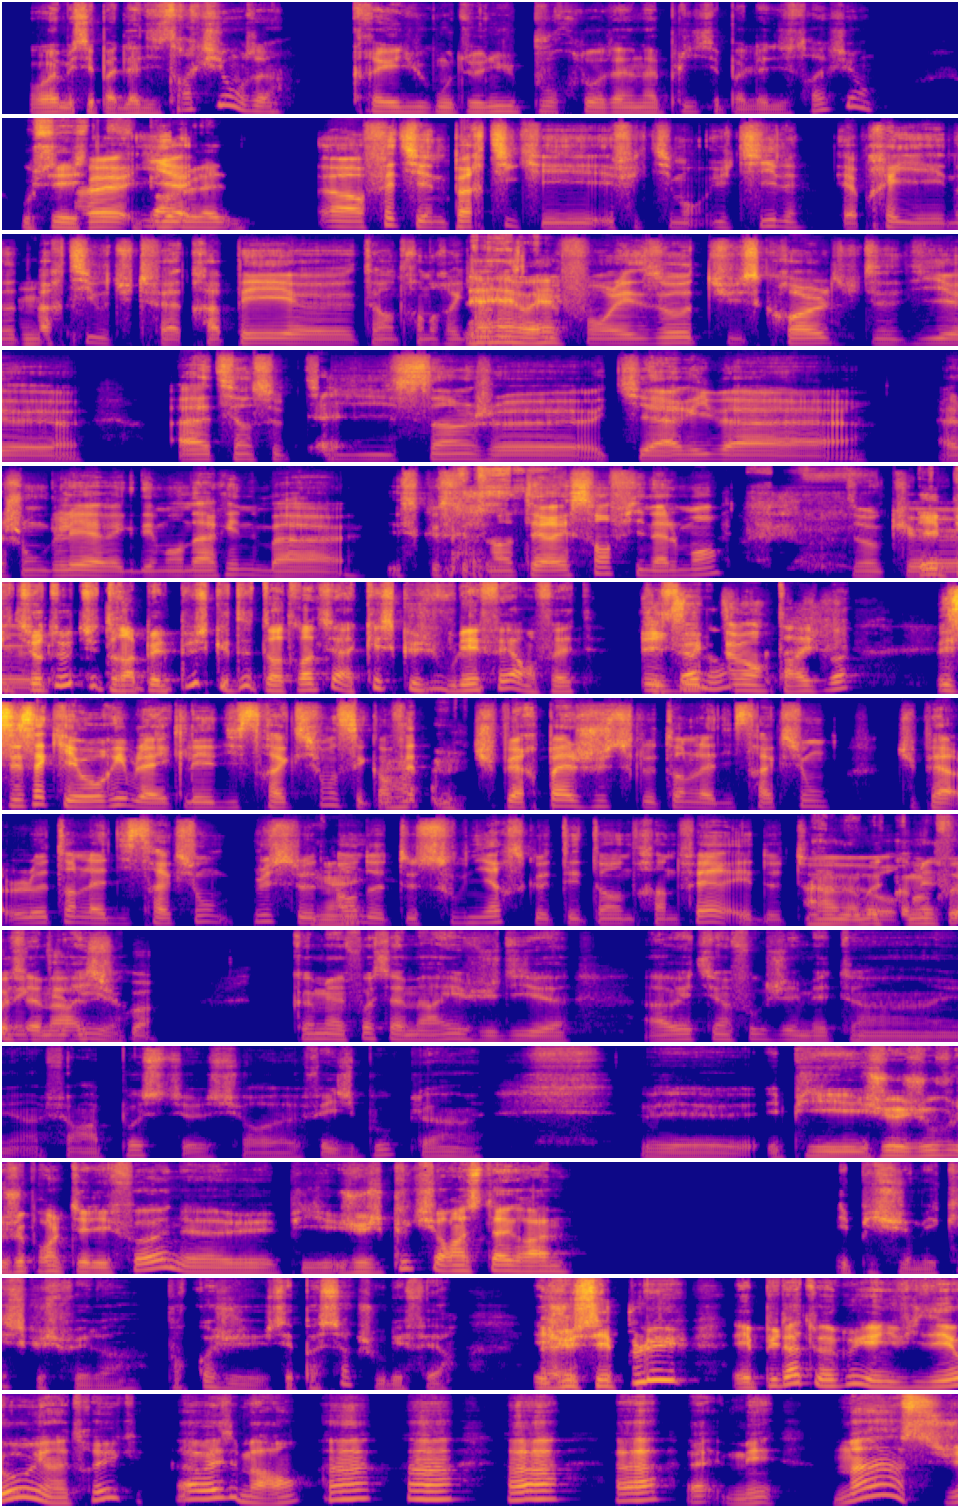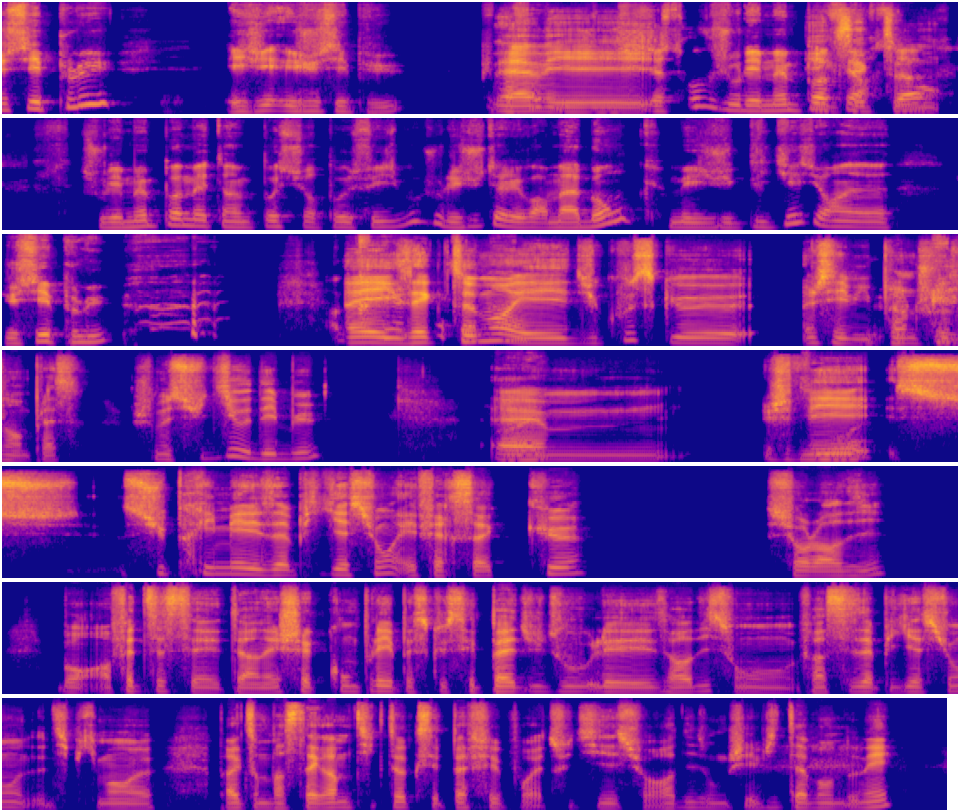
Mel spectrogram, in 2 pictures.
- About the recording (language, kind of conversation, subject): French, podcast, Comment limites-tu les distractions quand tu travailles à la maison ?
- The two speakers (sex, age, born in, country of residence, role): male, 30-34, France, France, guest; male, 45-49, France, France, host
- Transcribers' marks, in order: tapping; in English: "scrolles"; stressed: "plus"; stressed: "mince"; laugh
